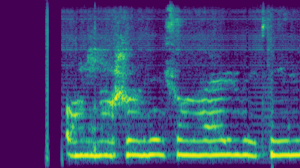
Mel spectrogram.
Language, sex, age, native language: Icelandic, male, 12, Icelandic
